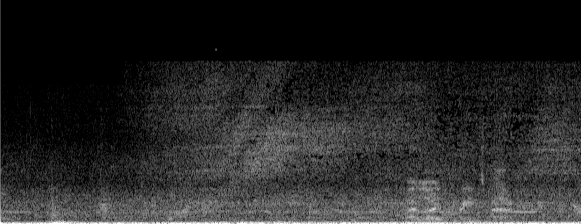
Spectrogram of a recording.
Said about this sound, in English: Especially since that one tractor is making a hissing sound. Because it's going to go from left to right. Well, not even. It's going to go from front to back on the left. Sorry, on the right channel.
